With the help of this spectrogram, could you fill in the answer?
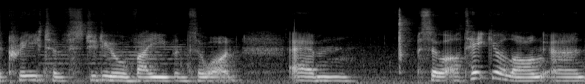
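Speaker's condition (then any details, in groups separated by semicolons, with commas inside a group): No condition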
